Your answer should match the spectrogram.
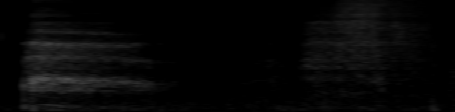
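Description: A man sighing into a close microphone, then a quieter breath in about a second and a half later.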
